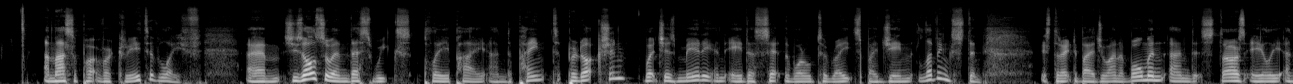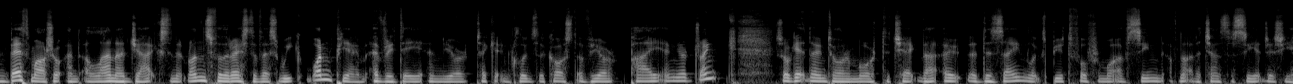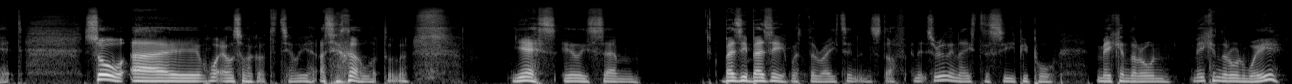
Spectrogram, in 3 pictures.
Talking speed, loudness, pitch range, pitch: 215 wpm, -24 LUFS, 130-155 Hz, 140 Hz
